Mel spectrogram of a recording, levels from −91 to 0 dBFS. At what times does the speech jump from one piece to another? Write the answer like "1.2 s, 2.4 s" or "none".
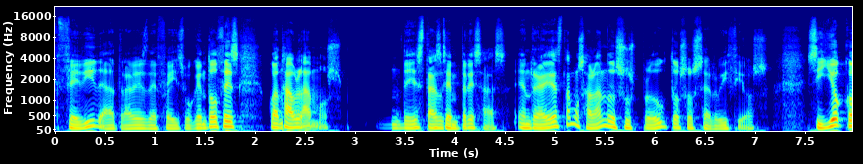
2.3 s, 3.9 s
